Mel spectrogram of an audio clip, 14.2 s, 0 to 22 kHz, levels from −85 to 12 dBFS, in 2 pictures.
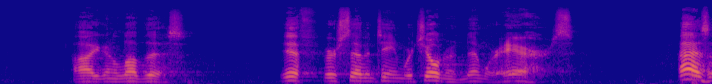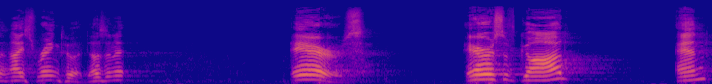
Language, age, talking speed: English, 60-79, 120 wpm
